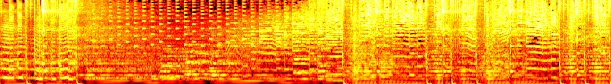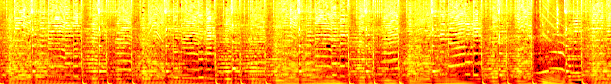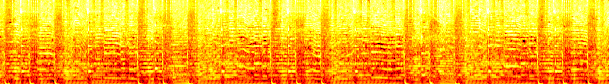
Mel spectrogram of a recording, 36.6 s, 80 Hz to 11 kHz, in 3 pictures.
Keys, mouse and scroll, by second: 3.4 click, 7.1 ctrl+w, 15.1 ctrl+w, 17.1-18.6 alt+shift+drag, 23.6 w, 27.1 ctrl+w, 28.7-30.4 ctrl+alt+scroll up 2, 30.8 click, 31.6 ctrl+w, 34.5 ctrl+w, 36.0-36.6 drag.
